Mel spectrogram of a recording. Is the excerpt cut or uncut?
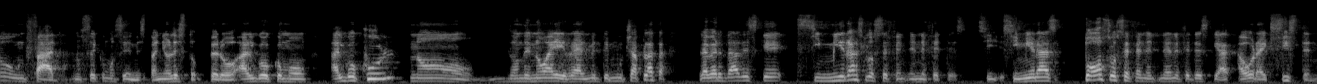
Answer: cut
